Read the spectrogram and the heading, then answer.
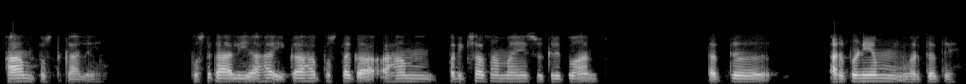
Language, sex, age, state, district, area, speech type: Sanskrit, male, 18-30, Rajasthan, Jaipur, urban, conversation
